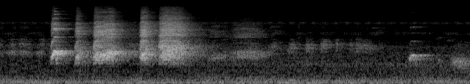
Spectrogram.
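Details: Noisy group of Chinese francolins at 7 pm, many voices: a rapid run of five loud grating notes within about two seconds, fading to softer echoes and a couple of distant calls later.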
